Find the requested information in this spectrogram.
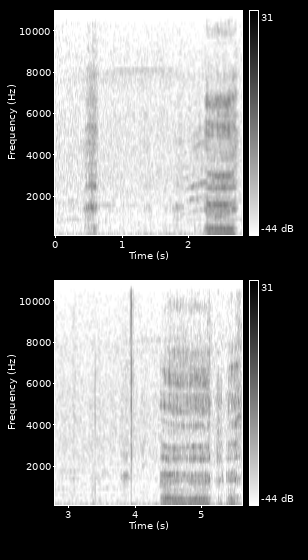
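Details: Bakarwal dog, described as an aggressive protection dog, giving two loud, low, rough growling bursts about two seconds apart, each lasting roughly half a second, with quieter short grunts between them.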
